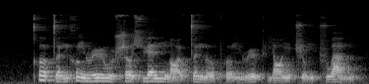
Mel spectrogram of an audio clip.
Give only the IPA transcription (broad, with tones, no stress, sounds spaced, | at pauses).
kʰ ɤ˥˩ t̪ ə˧˥ n x ɤ˧ ŋ ɻ ɻ̩˥ u˧˥ ʂ ɤ˥˩ ɕ ɥ ɛ˥ n n̪ ɑ̰˨˩ ʊ̯ t̪ ə˥˩ n ɤ˧˥ pʰ ɤ̰˨˩ ŋ ɻ ɻ̩˥˩ pʰ j ɑ˧˥ ŋ ʈ͡ʂ ʊ̰˨˩ ŋ ʈ͡ʂ w a˥˩ n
